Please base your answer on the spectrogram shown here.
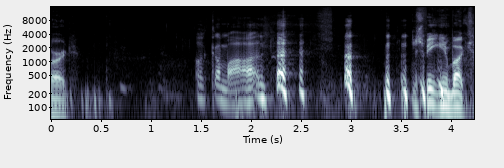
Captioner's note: he chuckles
